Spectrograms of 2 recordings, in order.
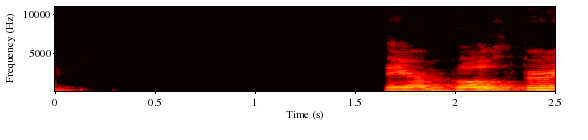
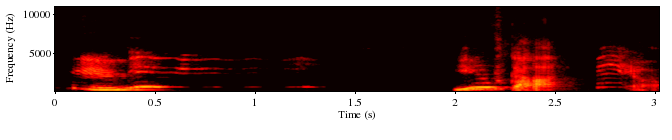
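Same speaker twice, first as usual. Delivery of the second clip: dial-up mail alert; 6 dB quieter than usual. Retold or imitated. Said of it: "Remember back in the early days of the internet".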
